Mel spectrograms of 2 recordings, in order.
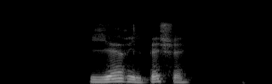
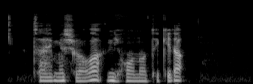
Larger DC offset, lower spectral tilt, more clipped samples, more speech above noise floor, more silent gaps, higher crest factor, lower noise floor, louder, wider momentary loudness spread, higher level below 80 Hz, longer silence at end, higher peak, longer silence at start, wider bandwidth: neither; first, -6.5 dB/octave vs -5 dB/octave; neither; first, 51 dB vs 37 dB; neither; about the same, 18 dB vs 22 dB; first, -83 dBFS vs -64 dBFS; second, -34 LUFS vs -27 LUFS; first, 12 LU vs 7 LU; about the same, -72 dBFS vs -70 dBFS; first, 0.85 s vs 0.7 s; second, -18 dBFS vs -8 dBFS; first, 0.9 s vs 0.1 s; second, 7.4 kHz vs 11.5 kHz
